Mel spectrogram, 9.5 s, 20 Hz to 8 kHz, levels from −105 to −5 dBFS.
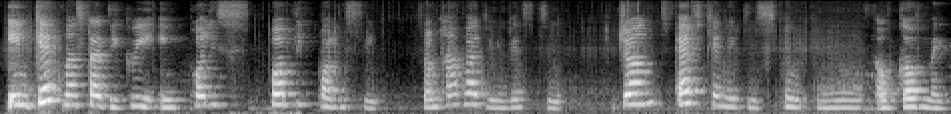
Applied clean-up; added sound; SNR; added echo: neural separator model SepFormer DNS4.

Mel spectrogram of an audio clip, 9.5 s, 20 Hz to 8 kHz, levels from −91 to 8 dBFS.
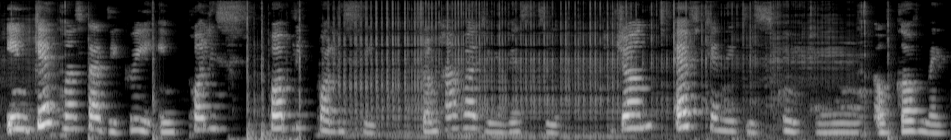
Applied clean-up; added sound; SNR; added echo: classical method WPE with log-MMSE.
